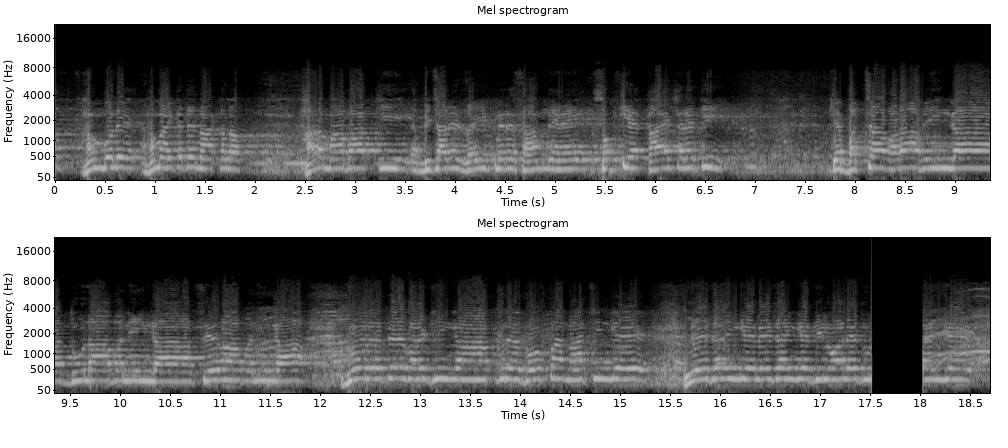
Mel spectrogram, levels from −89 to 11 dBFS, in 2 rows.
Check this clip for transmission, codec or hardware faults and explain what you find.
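One fault is present. From 17.51 to 18.03 s there is an audio dropout to silence lasting about 0.52 s. Sound cuts to total silence, without room tone. Likely the input link failed while recording continued writing zeros.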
